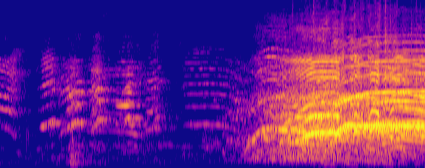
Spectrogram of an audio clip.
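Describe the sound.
A few raised voices call out, then a live audience erupts into loud, sustained cheering and whooping that swells and holds steady until the end, cheering in answer to being asked whether anyone is thinking about proposing.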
